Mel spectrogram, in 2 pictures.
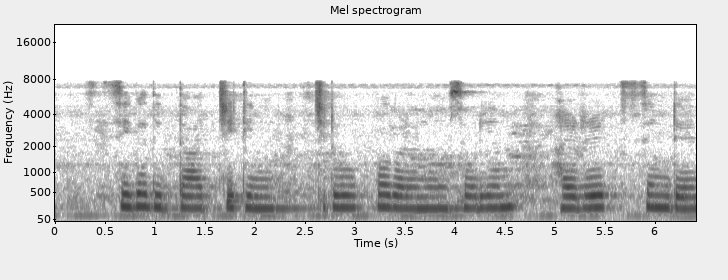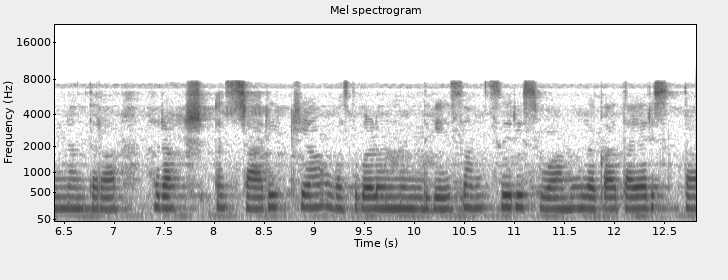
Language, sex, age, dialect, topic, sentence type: Kannada, female, 25-30, Coastal/Dakshin, agriculture, statement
